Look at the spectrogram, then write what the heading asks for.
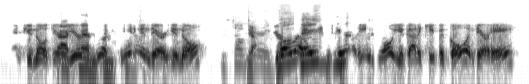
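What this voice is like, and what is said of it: Put-on Canadian accent. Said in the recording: “The Canadian accent came out a little bit?”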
